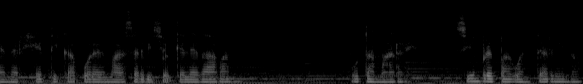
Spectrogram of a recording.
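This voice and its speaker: A soft-spoken man at a fairly slow pace, with music in the background. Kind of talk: horror story reading for sleep.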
